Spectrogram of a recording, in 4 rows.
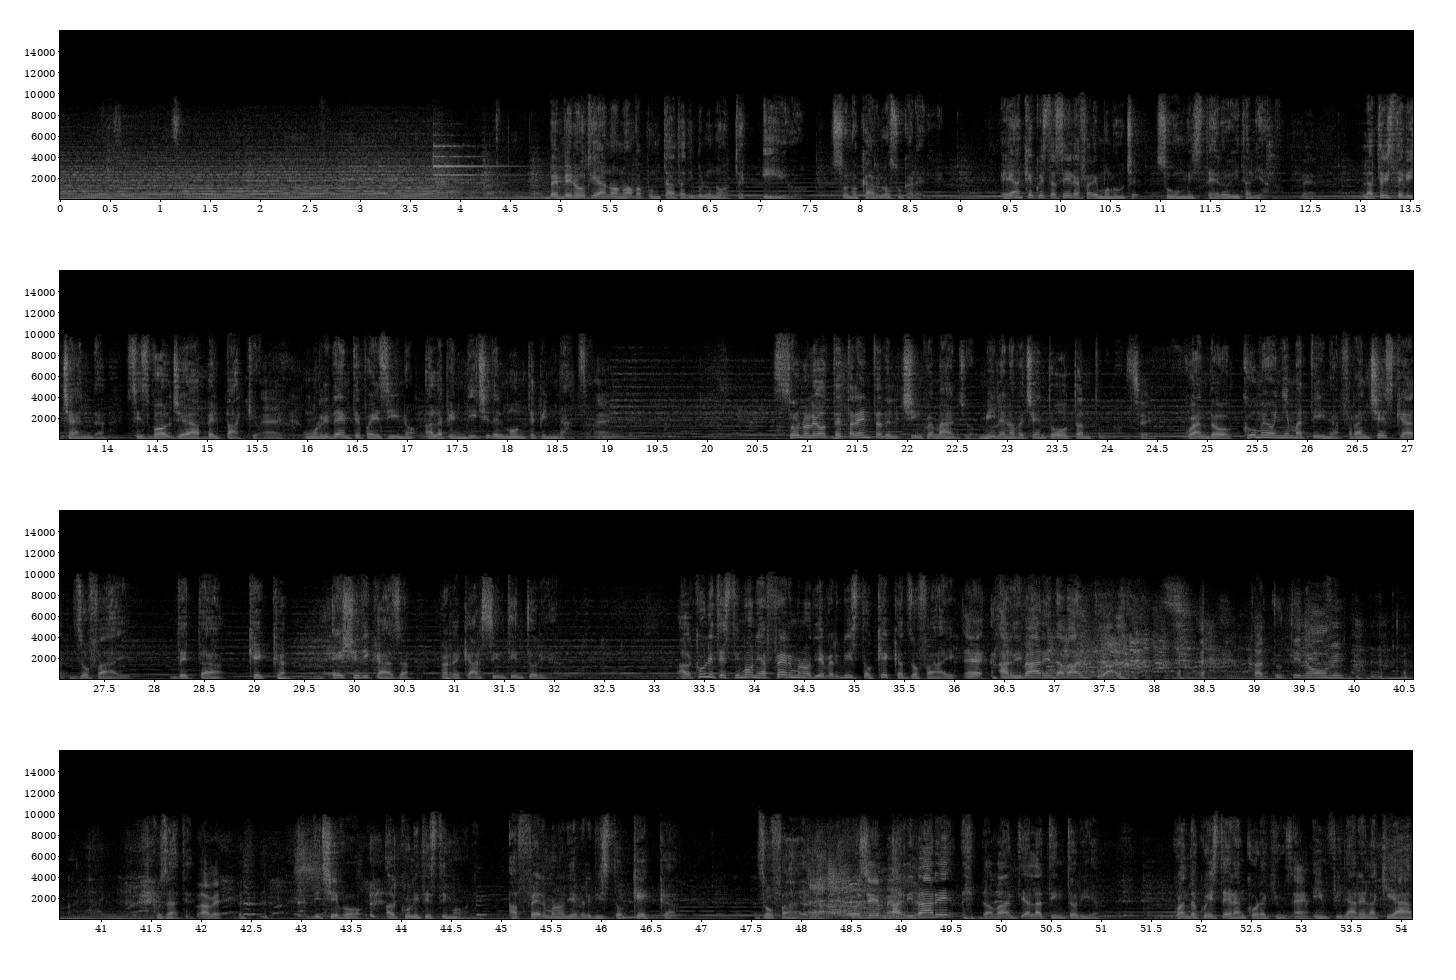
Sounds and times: Music: 0.0 - 54.1.

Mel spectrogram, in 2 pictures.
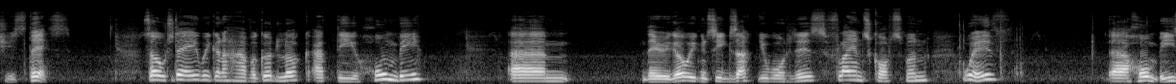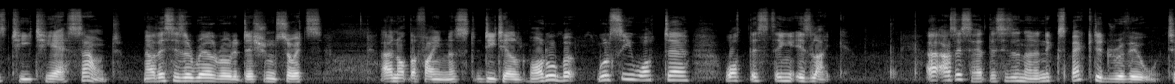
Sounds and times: Speech: 0.0 - 0.8, 1.4 - 4.3, 5.1 - 5.8, 6.4 - 10.2, 11.0 - 20.3, 21.0 - 23.5.

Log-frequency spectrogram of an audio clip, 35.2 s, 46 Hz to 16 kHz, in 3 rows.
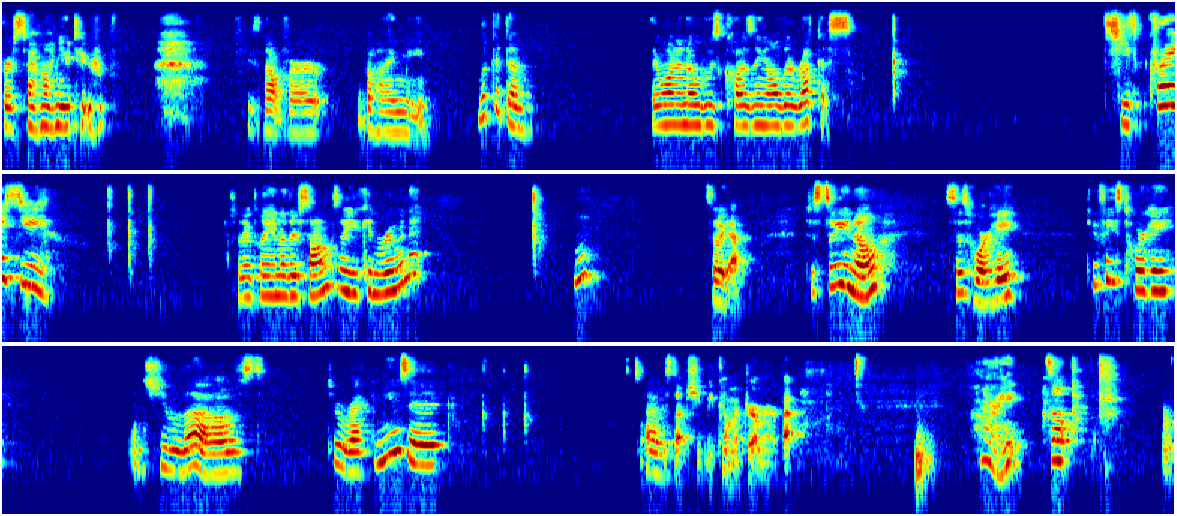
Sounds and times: Speech: 0.0 - 1.1, 2.4 - 5.4, 6.5 - 8.6, 11.0 - 13.2, 14.0 - 16.1, 17.4 - 17.8, 18.8 - 22.0, 22.6 - 23.6, 24.8 - 26.1, 26.7 - 28.0, 29.8 - 31.6, 33.2 - 35.1.

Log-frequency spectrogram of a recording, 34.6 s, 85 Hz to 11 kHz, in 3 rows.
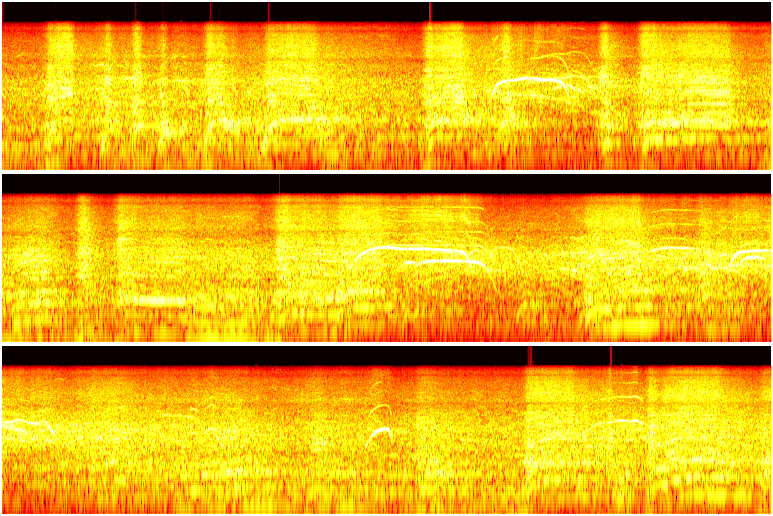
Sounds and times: Truck: 0.0 - 34.6.

